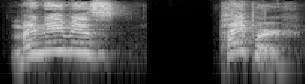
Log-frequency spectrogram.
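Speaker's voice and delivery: put-on high-pitched twelve-year-old boy; Piper. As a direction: pitch it up as a small kid. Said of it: "like, twelve".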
